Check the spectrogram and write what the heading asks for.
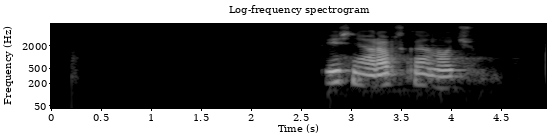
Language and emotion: Russian, neutral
